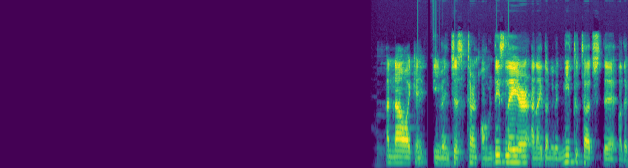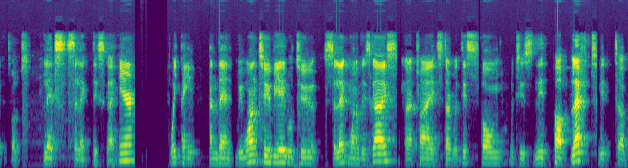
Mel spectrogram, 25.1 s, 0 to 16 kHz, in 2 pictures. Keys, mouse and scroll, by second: 0.0 click, 0.6 ctrl+click, 1.3 click, 1.6 click, 2.0 click, 2.1 click, 3.3 i, 3.5 click, 4.3 alt+g, 4.8 alt+r, 5.1 Escape, 5.7 click, 6.5 shift+d, 6.8 g, 7.4 click, 9.0 click, 10.4-13.1 drag, 13.8 click, 14.8 ctrl+Tab, 16.3 ctrl+Tab, 16.7 shift+middle click, 17.2 Tab, 18.3 ctrl+Tab, 19.4 click, 19.9 click, 20.6 click, 21.5 ctrl+Tab, 22.1 click.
